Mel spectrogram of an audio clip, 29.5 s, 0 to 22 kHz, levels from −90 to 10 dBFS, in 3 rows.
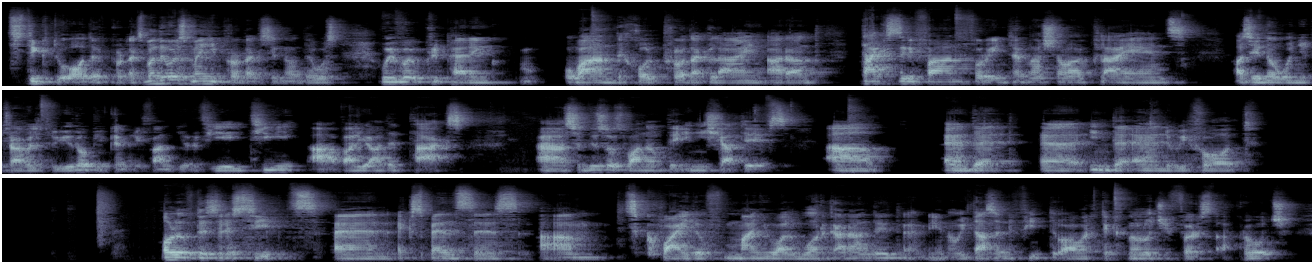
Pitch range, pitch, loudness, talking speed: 85-95 Hz, 85 Hz, -24 LUFS, 175 wpm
